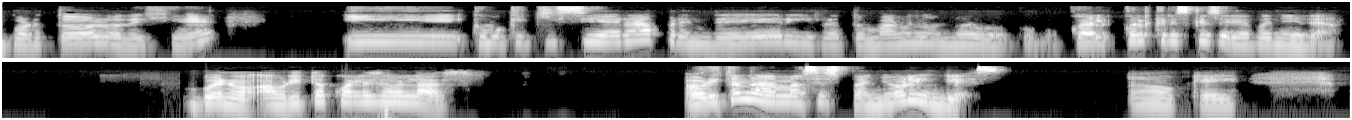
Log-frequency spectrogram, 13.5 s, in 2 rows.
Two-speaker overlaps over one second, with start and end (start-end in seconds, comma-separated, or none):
none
